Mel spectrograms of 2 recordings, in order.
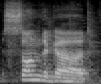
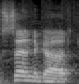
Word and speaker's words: Søndergaard: Sondergaard. Or Søndergaard. Søndergaard. I'm trying to get my Danish pronunciations right.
